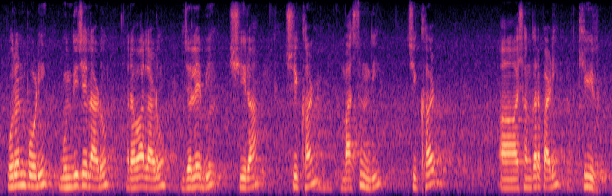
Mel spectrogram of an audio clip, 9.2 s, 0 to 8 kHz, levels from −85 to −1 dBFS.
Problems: constant background noise, background conversations at intervals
